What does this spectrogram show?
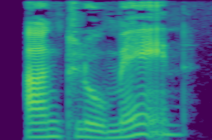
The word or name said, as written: angloman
